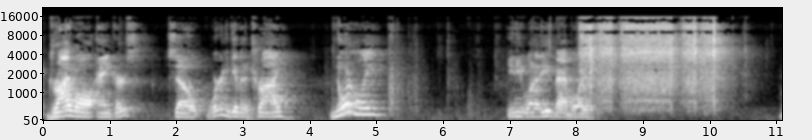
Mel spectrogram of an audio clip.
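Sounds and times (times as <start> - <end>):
cordless drill motor whir: 8.2 - 10.2.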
